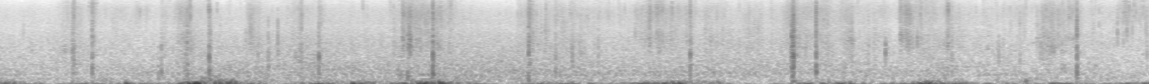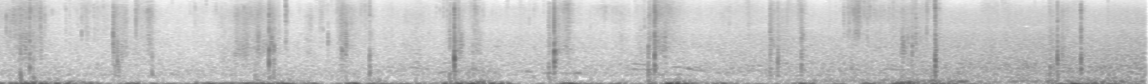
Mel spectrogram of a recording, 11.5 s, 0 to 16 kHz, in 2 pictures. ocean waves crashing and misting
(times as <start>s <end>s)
0.0s 5.6s, 8.2s 11.4s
